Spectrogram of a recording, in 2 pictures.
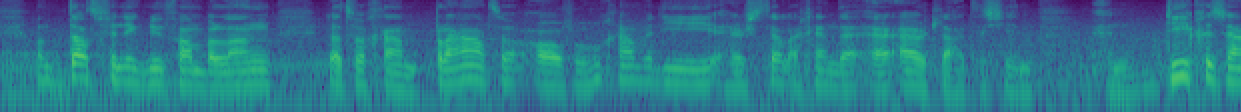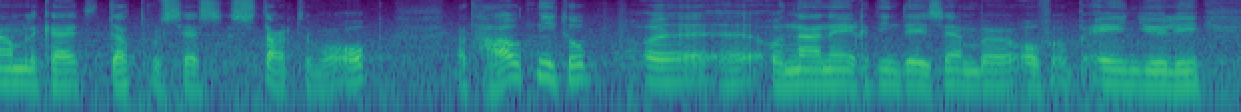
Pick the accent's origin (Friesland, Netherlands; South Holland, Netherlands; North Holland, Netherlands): North Holland, Netherlands; Amsterdam; born there; Ik ben geboren in Amsterdam, dat klopt. Maar mijn beide ouders zijn afkomstig Suriname.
